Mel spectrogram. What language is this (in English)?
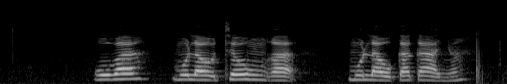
Northern Sotho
